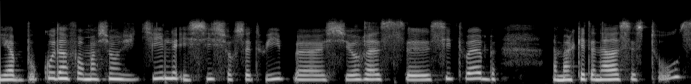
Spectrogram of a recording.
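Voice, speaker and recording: A woman with a non-native accent speaks at a fairly slow pace and a fairly high pitch. Her intonation is fairly even, and the sound is dry and close with no echo. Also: quiet background. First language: not French (speaking French). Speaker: webinar presenter. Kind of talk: webinar presentation. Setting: online webinar. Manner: halting, many hesitations.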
